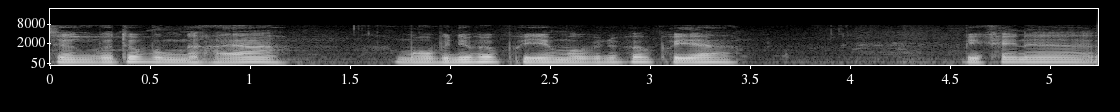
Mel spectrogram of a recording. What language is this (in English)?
Bodo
